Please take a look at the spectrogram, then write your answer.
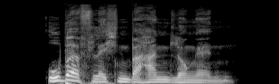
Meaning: plural of Oberflächenbehandlung
- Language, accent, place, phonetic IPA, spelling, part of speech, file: German, Germany, Berlin, [ˈoːbɐflɛçn̩bəˌhantlʊŋən], Oberflächenbehandlungen, noun, De-Oberflächenbehandlungen.ogg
